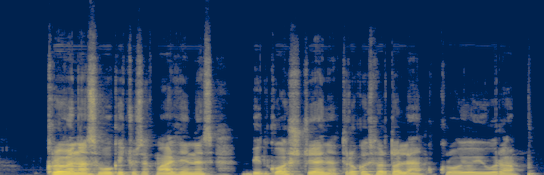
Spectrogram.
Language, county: Lithuanian, Marijampolė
